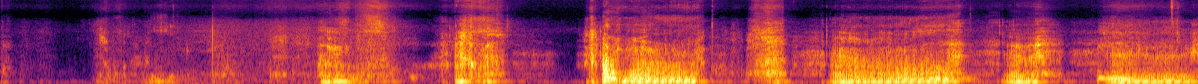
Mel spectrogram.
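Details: Bedtime growling from Layla the Boxer in a bedroom at night: a run of low, throaty growls coming in uneven bursts of about a second each, with a person repeatedly saying "that's enough" over them.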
